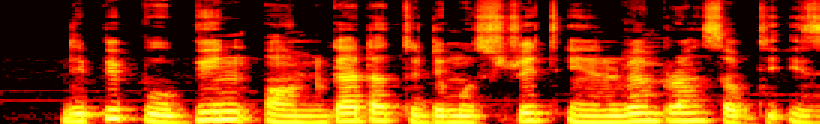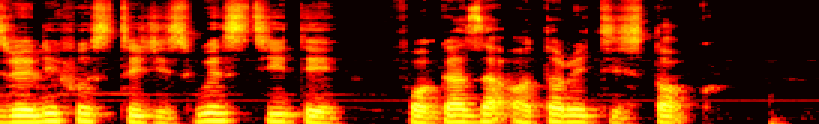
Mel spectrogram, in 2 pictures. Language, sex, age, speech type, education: Nigerian Pidgin, male, 30-45, spontaneous, tertiary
